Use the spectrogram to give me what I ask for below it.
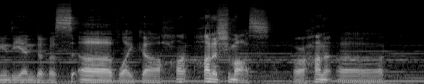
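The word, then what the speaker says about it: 話します: the end of a hanashimasu or You know, there's actually a U at the end of it, but you don't pronounce it. That's silent.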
